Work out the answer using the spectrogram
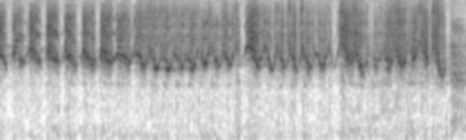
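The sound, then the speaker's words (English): Blue tits calling while walking up and down on wooden decking: a continuous rapid stream of many thin, high chirps, fairly faint, repeating without pause. “little bird, blue tits, literally walking up and down our decking, looking down the gaps in the decking, the heads like this, and they're just making this noise.”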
